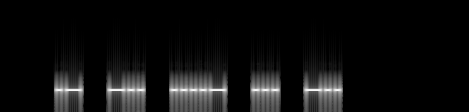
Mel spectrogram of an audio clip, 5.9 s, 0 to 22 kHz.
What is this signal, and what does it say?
Morse code, heard as a keyed tone, about 20 wpm, spaced as for 15 wpm, 700 Hz. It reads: AD4SD
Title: 076 Lesson 13g - Letter L - Call Signs 20wpm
